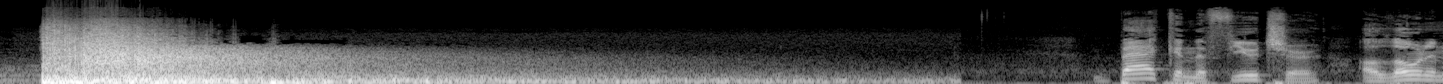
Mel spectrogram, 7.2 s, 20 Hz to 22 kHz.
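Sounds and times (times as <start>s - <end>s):
bomb explosion: 0.2s - 4.8s
speech: 5.6s - 7.2s.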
